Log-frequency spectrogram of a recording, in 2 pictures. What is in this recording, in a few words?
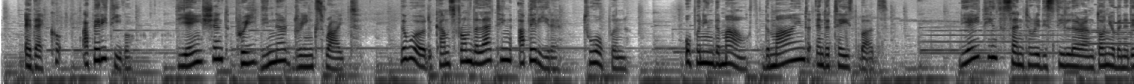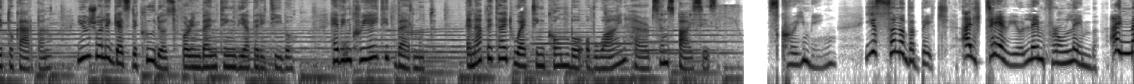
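female voice, English accent, Italian; voice demos; GoLocalise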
